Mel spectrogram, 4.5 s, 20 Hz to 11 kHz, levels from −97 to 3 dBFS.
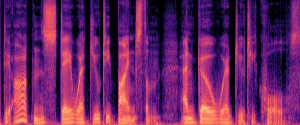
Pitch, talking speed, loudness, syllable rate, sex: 95 Hz, 160 wpm, -20 LUFS, 4.2 syllables/s, male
